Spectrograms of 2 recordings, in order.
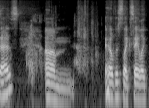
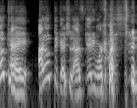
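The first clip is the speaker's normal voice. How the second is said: higher, louder, laughing line; 6 semitones higher, 7 dB louder than usual. Real, not acted. Aunt laughing while retelling her reply. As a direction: talk through giggles.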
